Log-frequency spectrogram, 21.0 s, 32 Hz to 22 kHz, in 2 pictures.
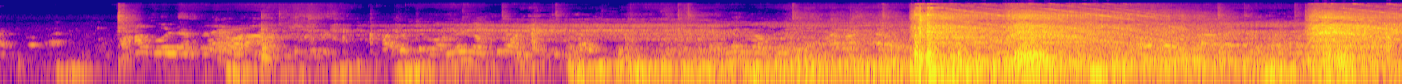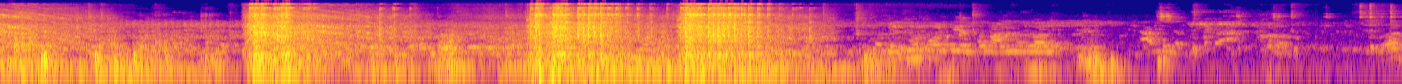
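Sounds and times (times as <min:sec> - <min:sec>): motor winding down: 0:04.2 - 0:11.6, 0:12.4 - 0:16.8
electric chipping hammer bursts: 0:06.8 - 0:11.4, 0:12.3 - 0:16.8.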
